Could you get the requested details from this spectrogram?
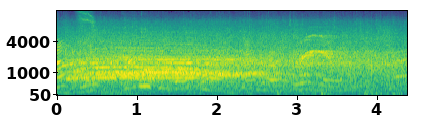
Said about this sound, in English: All right, one more hand of applause, round of applause for our musician and keynote.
